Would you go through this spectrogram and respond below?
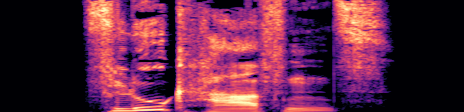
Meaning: genitive singular of Flughafen
- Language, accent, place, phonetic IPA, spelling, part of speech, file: German, Germany, Berlin, [ˈfluːkˌhaːfn̩s], Flughafens, noun, De-Flughafens.ogg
